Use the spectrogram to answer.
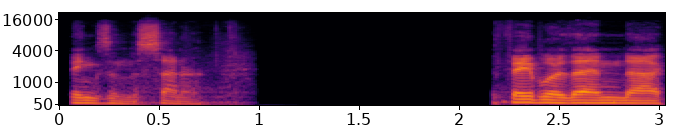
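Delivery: usual speaking voice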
